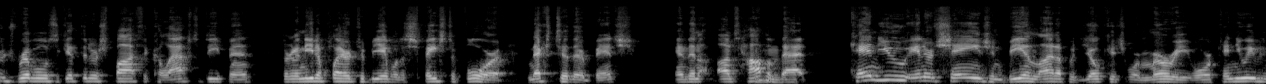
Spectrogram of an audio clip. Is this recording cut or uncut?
uncut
